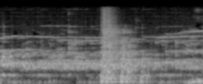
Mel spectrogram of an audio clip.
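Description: A stage confetti cannon firing: one sudden burst about a second in that trails off into a hiss.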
